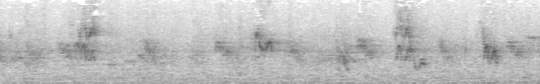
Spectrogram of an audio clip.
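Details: Common iora feeding its young; sharp, high squeaks and chirps in small clusters every half second or so, shrill and thin, with a faint low hum underneath.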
